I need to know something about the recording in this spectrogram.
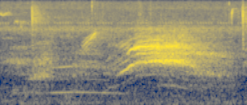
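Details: Bobcat (Lynx rufus), howl.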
